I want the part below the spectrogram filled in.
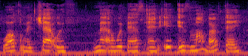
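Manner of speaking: ordinary talk, nothing marked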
